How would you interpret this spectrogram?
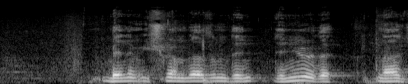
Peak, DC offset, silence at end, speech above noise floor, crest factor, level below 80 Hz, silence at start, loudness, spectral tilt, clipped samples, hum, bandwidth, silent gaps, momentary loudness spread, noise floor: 0 dBFS; under 0.1%; 0 s; 29 dB; 18 dB; -50 dBFS; 0.75 s; -18 LUFS; -6.5 dB/octave; under 0.1%; none; 15 kHz; none; 16 LU; -46 dBFS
